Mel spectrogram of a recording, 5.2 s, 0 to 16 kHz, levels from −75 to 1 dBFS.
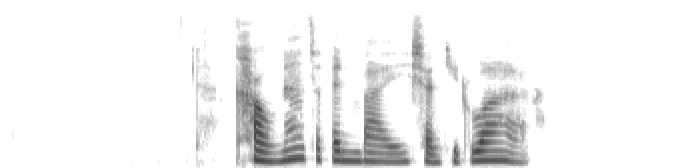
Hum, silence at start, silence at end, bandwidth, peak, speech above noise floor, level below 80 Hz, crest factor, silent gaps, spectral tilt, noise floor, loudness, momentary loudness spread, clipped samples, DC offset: none; 1.45 s; 1.25 s; 11.5 kHz; -2 dBFS; 48 dB; -76 dBFS; 28 dB; none; -5.5 dB/octave; -74 dBFS; -27 LUFS; 10 LU; under 0.1%; under 0.1%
